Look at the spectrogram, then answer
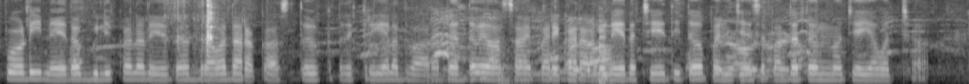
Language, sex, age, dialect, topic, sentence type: Telugu, male, 18-24, Central/Coastal, agriculture, question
